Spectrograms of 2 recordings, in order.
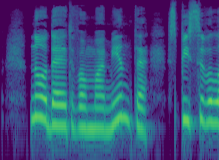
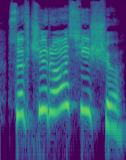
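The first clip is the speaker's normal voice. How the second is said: higher, cheeky little imp; a touch of a grumbling brat; cheeky grumble; 8 semitones higher than usual. Acted. Gremlin grumbles he has sat there since yesterday, cheeky. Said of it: "буркнул мне маленький нахалёнок".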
